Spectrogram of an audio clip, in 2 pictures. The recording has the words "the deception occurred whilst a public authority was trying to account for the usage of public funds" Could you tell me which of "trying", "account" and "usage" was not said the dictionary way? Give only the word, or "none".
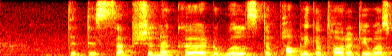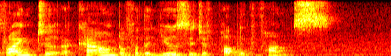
none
